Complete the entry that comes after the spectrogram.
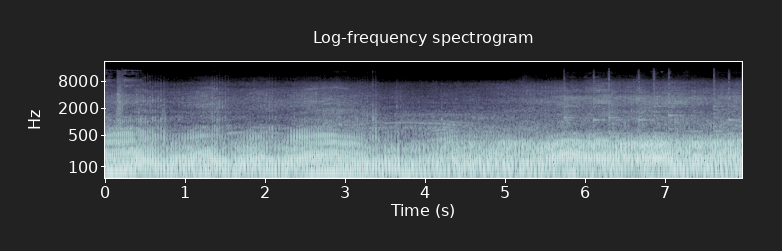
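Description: Dirt-bike engine heard from the rider's own machine while riding. Its pitch rises and falls with the throttle near the start and again a couple of seconds in, then it runs more steadily at cruising speed.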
